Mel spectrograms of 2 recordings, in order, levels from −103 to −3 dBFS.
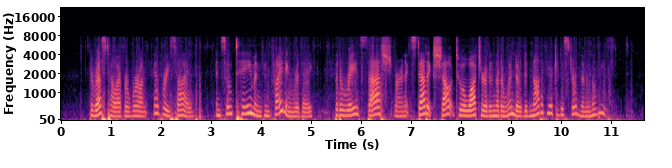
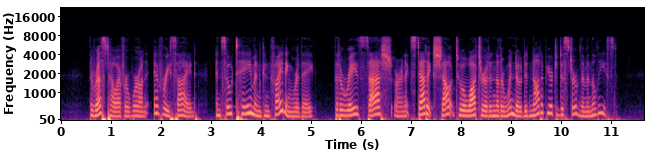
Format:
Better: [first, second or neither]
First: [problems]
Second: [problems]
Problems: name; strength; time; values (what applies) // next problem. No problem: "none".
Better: second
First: noise reduction (neural separator model SepFormer DNS4)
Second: none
